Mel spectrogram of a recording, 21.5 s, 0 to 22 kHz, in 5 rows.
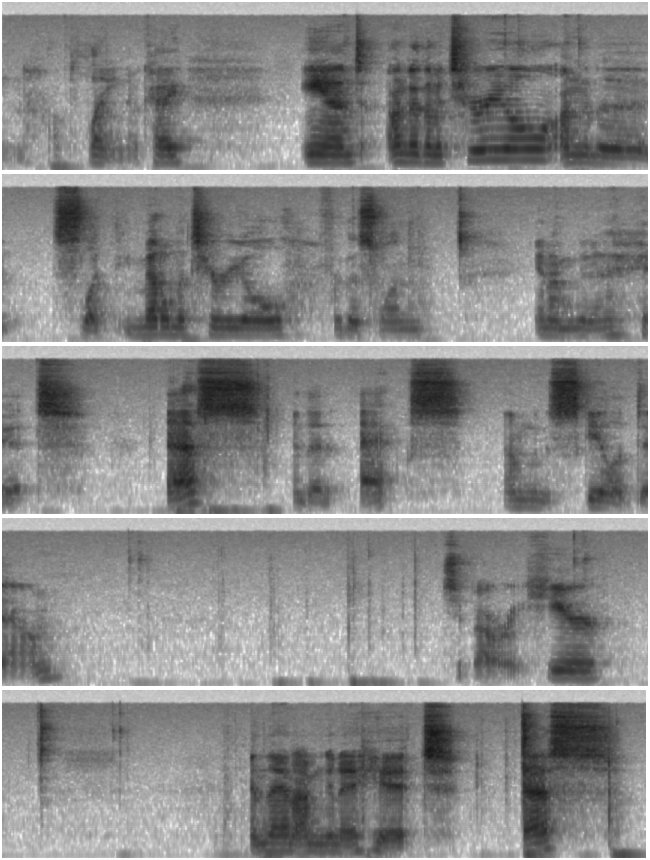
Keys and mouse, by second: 4.2-14.3 drag, 10.2 s, 14.3-21.5 middle drag, 15.2 s, 21.1 s.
